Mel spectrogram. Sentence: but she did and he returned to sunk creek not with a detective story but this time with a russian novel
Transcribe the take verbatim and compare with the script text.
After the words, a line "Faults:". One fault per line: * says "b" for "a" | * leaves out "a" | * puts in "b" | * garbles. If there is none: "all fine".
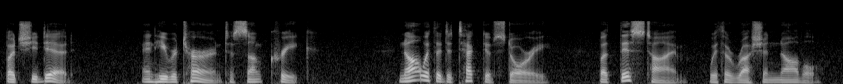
but she did and he returned to sunk creek not with a detective story but this time with a russian novel
Faults:
all fine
